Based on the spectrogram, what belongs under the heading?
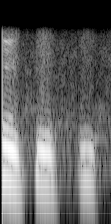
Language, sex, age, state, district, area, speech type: Malayalam, female, 60+, Kerala, Kottayam, urban, conversation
